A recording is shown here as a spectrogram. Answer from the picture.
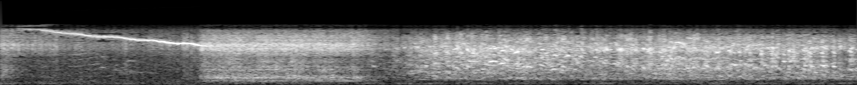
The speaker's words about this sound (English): Hey, it's like the Revolutionary War again. Listen to this. Hey, why are you all running away? Hey, who's lighting all these firecrackers?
